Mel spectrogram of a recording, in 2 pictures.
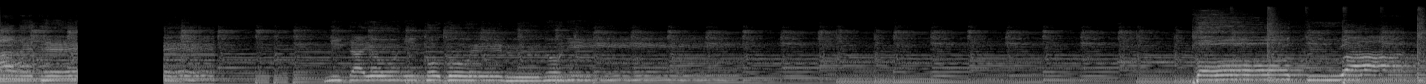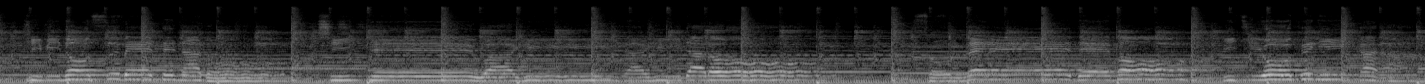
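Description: The audio cuts out completely from 0.77 to 1.64 s, losing about 0.87 s of sound to an audio dropout to silence with no room tone underneath. On a waveform this is a flat line, and on a spectrogram a blank vertical band. The likely cause is a lost input, such as a disconnected device, failed link or stray mute, while recording continued. From 2.14 s to the end, the overall level drops abruptly by about 6 dB with no other change in character. This points to one channel dropping out, likely leaving a mono sum of two identical channels at half amplitude. The waveform envelope visibly shrinks to half its height at that instant, and the spectrogram turns uniformly dimmer across all frequencies.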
